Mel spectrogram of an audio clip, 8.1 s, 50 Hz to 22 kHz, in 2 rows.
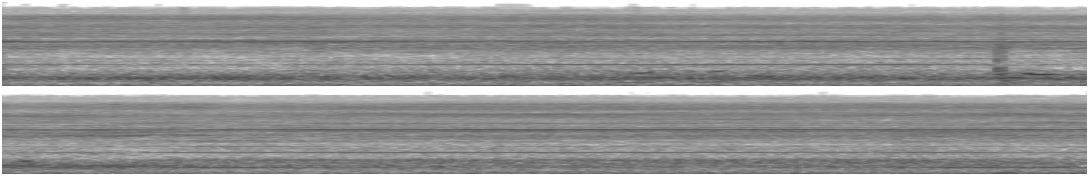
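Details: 2019 Volkswagen Jetta air conditioning that does not cool and makes noise: removed blower motor run on the bench gives a steady airy roar with faint whistling tones; it is worn and needs replacing.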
